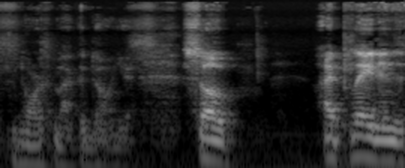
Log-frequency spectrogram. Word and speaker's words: Macedonia: It was in Macedonia, or Macedonia, as it's properly pronounced in the Macedonian language.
